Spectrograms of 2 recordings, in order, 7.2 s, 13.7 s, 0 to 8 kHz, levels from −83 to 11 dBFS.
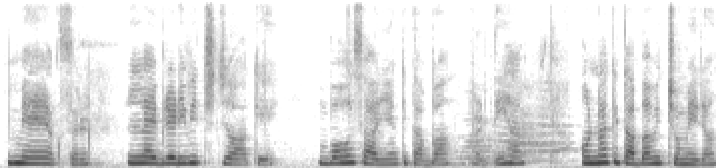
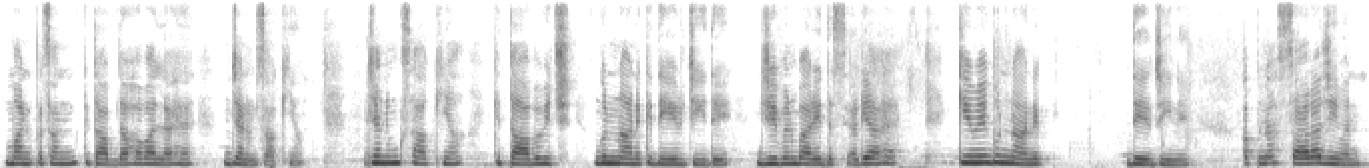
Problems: continuous background conversations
